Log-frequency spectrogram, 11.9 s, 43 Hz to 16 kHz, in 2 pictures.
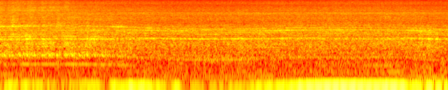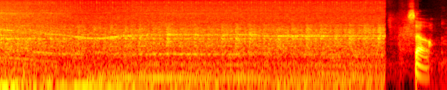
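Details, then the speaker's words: Mercedes M272 at hot idle after a flush and oil change to 5W-50: light, fairly even tick of about 100 per minute, lifter-like; the valvetrain knock persists, maybe slightly quieter, so thicker oil did not fix it. "As you saw in the last clip, the knock is still audibly there. However, it might be at a lower pitch, it might be a little bit quieter."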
